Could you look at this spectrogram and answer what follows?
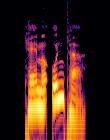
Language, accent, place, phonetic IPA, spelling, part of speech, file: German, Germany, Berlin, [ˌkɛːmə ˈʊntɐ], käme unter, verb, De-käme unter.ogg
- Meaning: first/third-person singular subjunctive II of unterkommen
